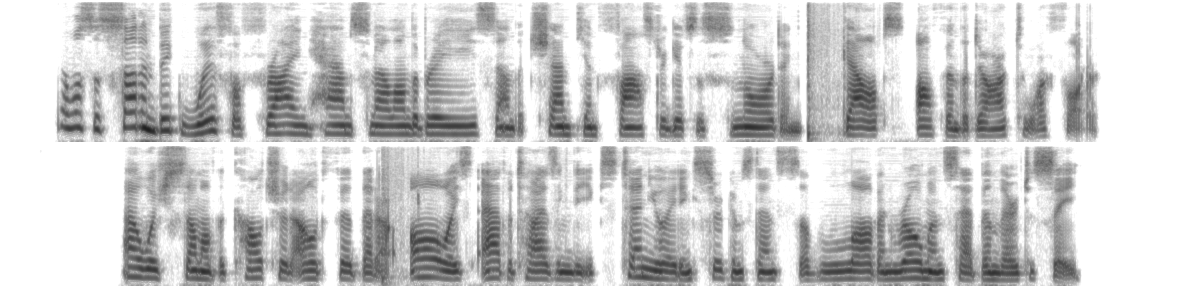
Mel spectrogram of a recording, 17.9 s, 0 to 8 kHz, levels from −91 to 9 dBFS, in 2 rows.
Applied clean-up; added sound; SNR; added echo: neural separator model SepFormer DNS4.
